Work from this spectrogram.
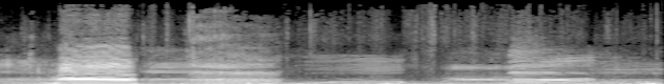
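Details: Newborn lambs bleating: a loud, quavering, harmonic-rich bleat near the start, then several softer, wavering bleats at varied pitches, some overlapping, with faint background rumble.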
